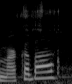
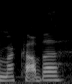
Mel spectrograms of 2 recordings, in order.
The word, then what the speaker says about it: Merkabah: recommend that um so activate your mark above or markaba depending on how you say it I say it Merkabah so you know phonetics mark the way I talk so anyway doing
